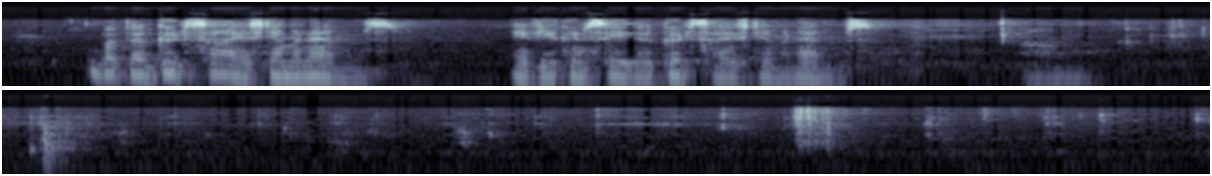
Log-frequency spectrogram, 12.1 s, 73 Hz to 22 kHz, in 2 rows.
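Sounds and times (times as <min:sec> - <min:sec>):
candy cracking: 0:05.0 - 0:11.8
candy shell crunching: 0:06.8 - 0:12.0.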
